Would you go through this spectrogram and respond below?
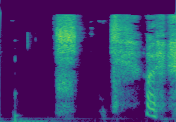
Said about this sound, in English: I just had to sneeze, and I didn't think I hit the mute button fast enough, and I was trying to make it quiet, and I sneezed, and it was so loud. It's the loudest I've ever sneezed.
